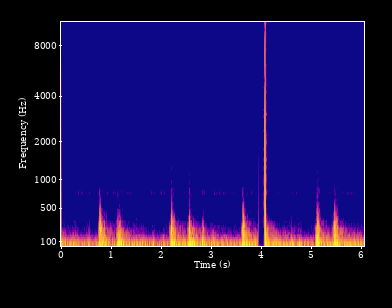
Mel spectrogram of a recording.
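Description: Slow, regular paired lub-dub heartbeats, about 42 a minute, in a heartbeat sound effect.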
